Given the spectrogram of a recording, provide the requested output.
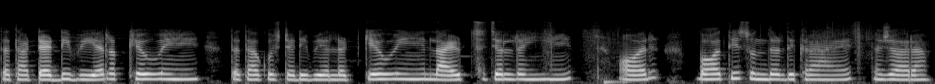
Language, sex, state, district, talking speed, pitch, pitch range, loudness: Hindi, female, Uttar Pradesh, Lucknow, 160 wpm, 235 Hz, 220-240 Hz, -16 LUFS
